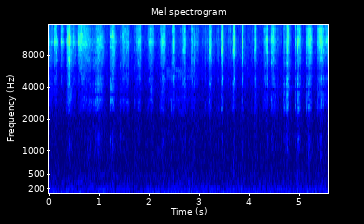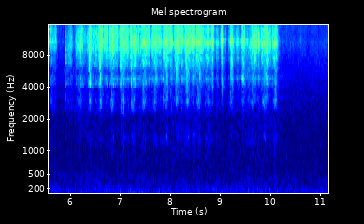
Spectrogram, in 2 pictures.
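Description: A paintbrush scratches and dabs quickly against a small hard surface.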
